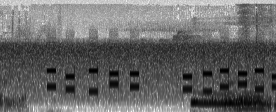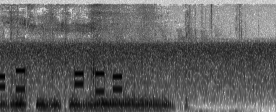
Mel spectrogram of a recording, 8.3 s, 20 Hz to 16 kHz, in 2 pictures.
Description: DTMF, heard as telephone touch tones, dialled by hand, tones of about 130 ms, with phone line noise. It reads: 94308 4290676 024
